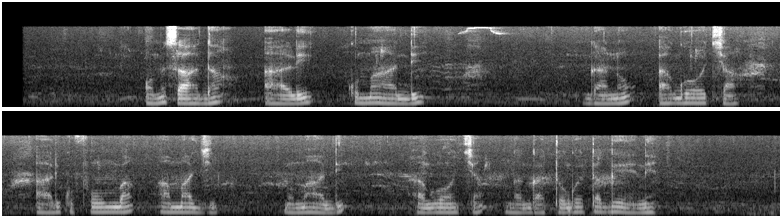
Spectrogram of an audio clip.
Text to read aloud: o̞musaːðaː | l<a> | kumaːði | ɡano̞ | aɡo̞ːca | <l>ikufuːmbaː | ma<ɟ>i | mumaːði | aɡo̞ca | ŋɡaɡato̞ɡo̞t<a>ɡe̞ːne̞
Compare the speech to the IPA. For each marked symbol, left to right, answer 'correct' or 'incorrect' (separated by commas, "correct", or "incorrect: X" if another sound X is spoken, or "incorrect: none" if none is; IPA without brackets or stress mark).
incorrect: i, correct, correct, correct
